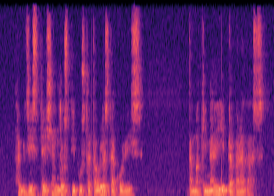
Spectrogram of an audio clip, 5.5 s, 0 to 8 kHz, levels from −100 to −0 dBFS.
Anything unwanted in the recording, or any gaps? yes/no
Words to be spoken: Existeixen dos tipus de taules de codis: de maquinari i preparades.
no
